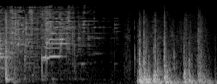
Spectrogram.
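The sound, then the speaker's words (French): Crockery smashes in an inn's dining hall in a loud, bright crash with scattering shards, falls briefly quiet, then a second heavier burst of clattering breakage with a low thud follows. No one speaks. “Mais à peine l'aubergiste avait-il posé les assiettes et les chopes sur la table qu'un bruit de vaisselle cassée attira l'attention de toute la salle.”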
